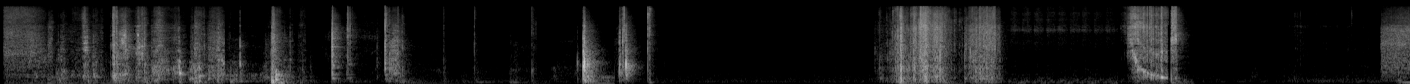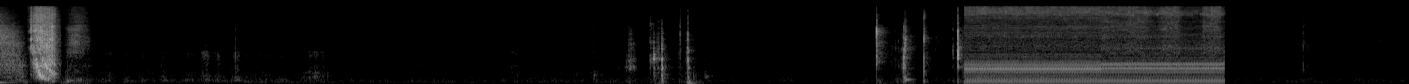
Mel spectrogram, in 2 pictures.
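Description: Close-up crafting sounds of hands working on an earbud case: scattered clicks and taps, and several noisy sweeps about a second long. Near the end a small machine buzzes steadily for about two and a half seconds, then cuts off suddenly.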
